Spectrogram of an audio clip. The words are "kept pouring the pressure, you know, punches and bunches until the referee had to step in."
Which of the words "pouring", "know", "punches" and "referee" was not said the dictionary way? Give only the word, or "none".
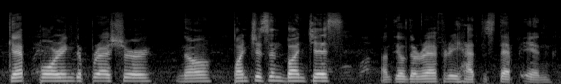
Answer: punches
